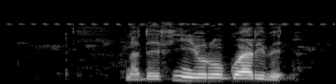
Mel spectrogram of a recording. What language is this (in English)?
Mundang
